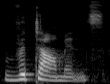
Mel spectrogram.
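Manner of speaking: "vitamins" wrongly said as vi-TAH-mins; wrong "vitamins", open AH in second syllable; mispronunciation. Shown as a demonstration. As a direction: say "vitamins" with short I and long AH in the middle. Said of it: "is never pronounced as vitamins".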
